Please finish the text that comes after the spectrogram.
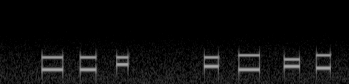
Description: DTMF, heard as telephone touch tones, dialled by hand, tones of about 160 ms. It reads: 220 8376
